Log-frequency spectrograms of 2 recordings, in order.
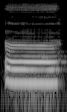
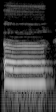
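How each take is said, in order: First: The vowel is held long and drawn out. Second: The same.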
